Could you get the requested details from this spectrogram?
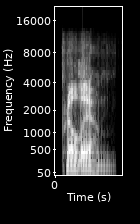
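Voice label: "prelim", American English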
